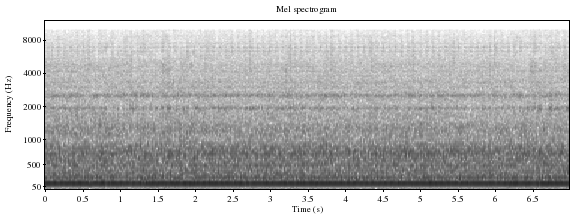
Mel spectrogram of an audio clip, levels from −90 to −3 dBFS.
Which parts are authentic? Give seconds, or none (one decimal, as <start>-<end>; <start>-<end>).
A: 0.0-0.6; 2.0-6.2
